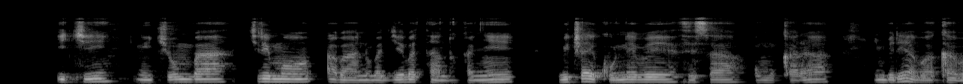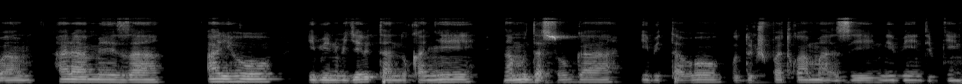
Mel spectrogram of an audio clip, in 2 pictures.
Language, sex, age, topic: Kinyarwanda, male, 25-35, finance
